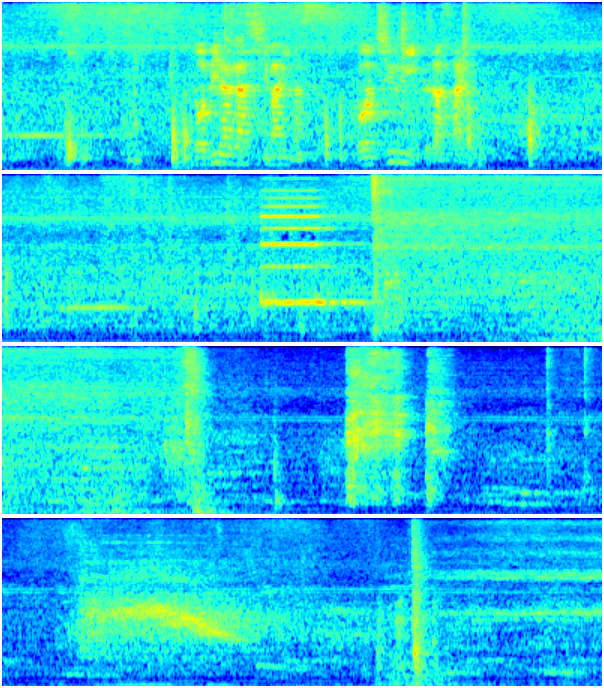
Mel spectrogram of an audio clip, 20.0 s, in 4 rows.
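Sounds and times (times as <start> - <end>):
train motor whine: 7.1 - 11.6.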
